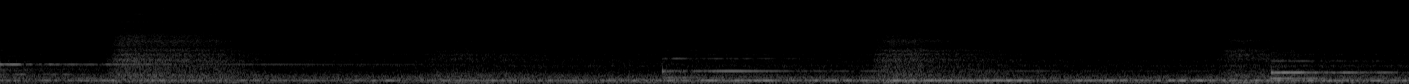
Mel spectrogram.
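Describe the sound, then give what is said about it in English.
Two slow, deep breaths, heard as four soft, airy bursts of breathing in and out, spread evenly over a quiet, steady hum. “Let's begin with two deep breaths.”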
